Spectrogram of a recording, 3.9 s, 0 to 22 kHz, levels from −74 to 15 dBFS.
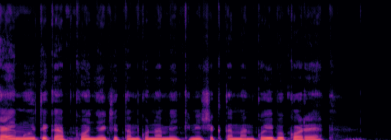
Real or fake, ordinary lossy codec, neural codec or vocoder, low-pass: fake; none; vocoder, 44.1 kHz, 128 mel bands every 512 samples, BigVGAN v2; none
